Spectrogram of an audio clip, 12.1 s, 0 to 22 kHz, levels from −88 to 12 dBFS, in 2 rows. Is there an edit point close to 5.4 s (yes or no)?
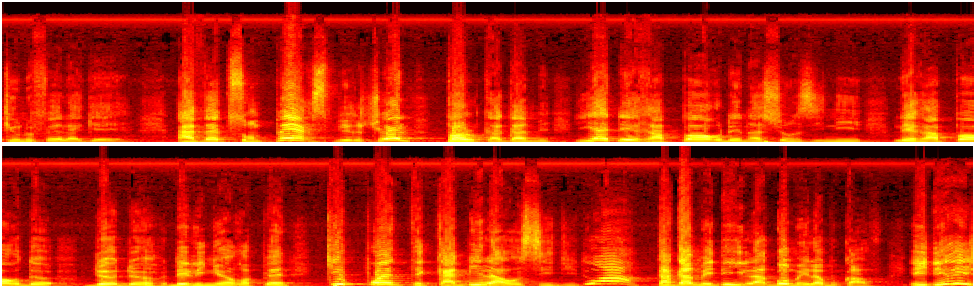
no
